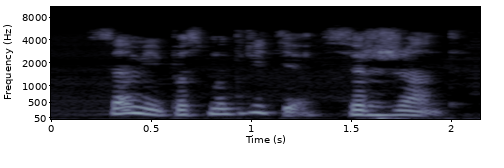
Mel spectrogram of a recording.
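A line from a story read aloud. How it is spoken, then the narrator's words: Plain. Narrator (Russian): ответил тот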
